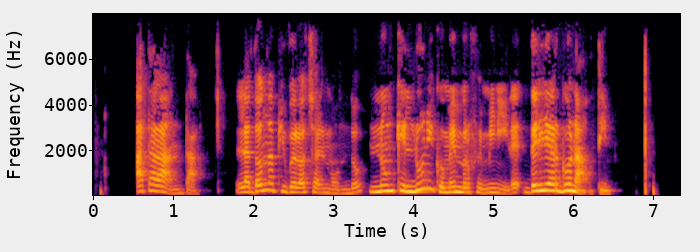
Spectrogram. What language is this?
Italian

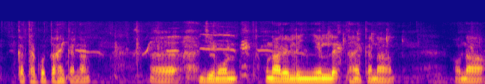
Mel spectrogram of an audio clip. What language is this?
Santali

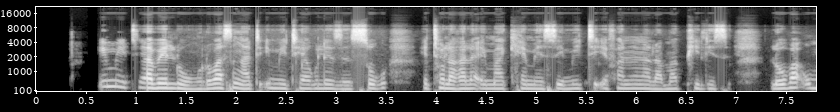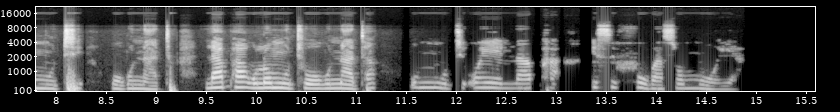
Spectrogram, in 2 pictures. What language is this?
North Ndebele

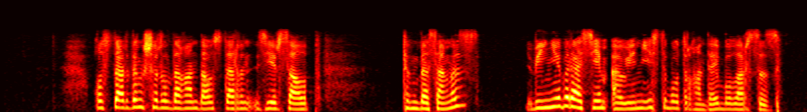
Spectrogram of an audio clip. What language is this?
Kazakh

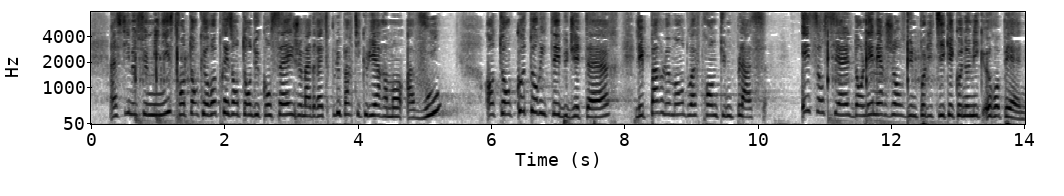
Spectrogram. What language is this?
French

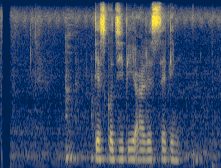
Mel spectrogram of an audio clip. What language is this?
Nepali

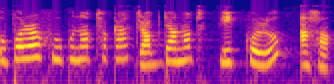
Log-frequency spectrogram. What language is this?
Assamese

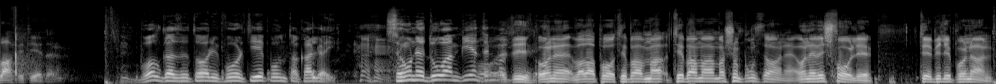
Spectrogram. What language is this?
Romanian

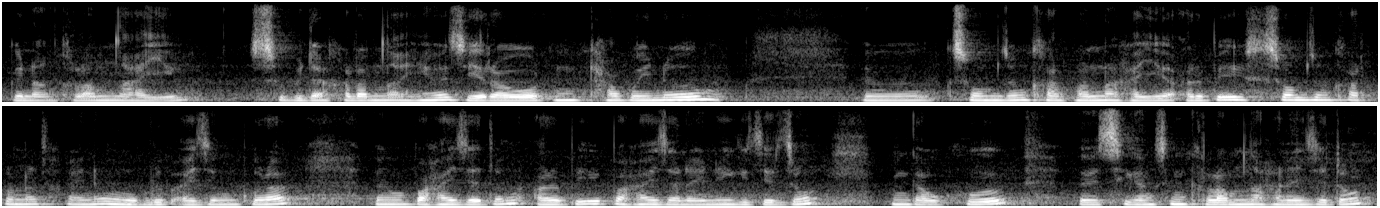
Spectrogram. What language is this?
Bodo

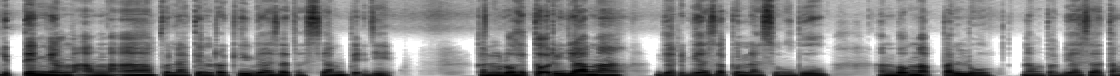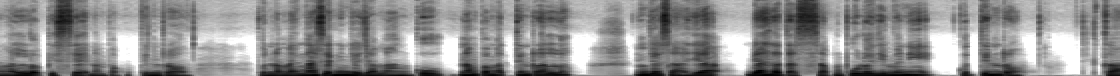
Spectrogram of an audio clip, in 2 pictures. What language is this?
Coastal Konjo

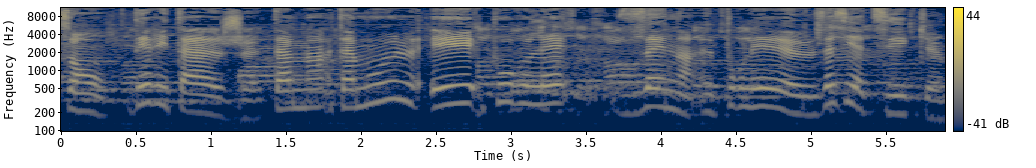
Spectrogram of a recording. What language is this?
French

